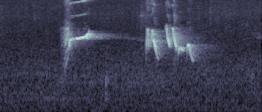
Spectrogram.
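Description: A clear, high whistled note from a Sombre Greenbul, held briefly, then a quick burst of three slurred, falling notes. The background is quiet.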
